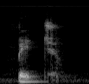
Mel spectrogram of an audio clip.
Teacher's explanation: Este contexto produce la J semivocálica que va a influir sobre esta, va a cerrar un poco más la pronunciación y va a dar este sonido palatal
